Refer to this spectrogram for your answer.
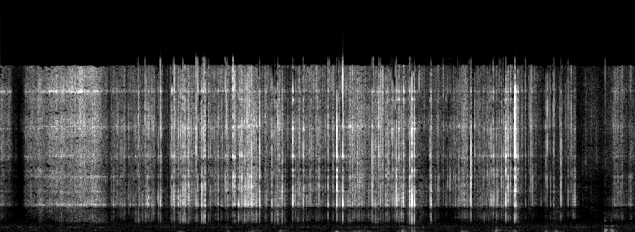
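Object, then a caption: Dry instant coffee granules on a clay plate. Fingertips and nails press, rub and scratch through loose, dry instant coffee granules on a dark clay plate. The result is a steady, bright, gritty crunching and scraping, with short crackly bursts of rustle rising and falling throughout.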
